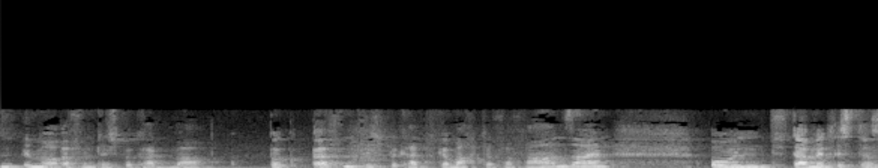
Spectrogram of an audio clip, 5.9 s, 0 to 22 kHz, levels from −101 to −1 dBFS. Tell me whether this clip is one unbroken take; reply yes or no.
yes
